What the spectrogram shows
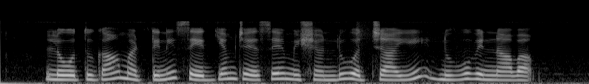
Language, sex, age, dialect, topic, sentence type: Telugu, female, 56-60, Utterandhra, agriculture, statement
